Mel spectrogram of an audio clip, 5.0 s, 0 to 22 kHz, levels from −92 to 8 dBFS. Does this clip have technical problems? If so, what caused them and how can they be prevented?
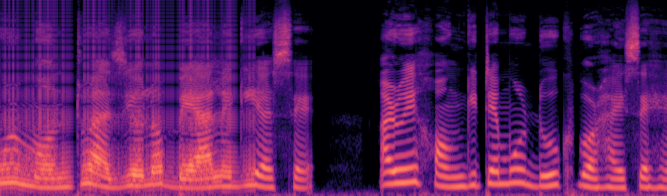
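Yes. From 0 to 1.92 s a block size mismatch (padded) leaves zero-filled gaps in every block, causing a 100 Hz buzz and slowing the speech to 0.919 speed at about normal pitch. On a waveform these appear as flat gaps every 10 ms, and on a spectrogram as harmonic lines at 100 Hz multiples. To prevent it, make sure the writing and reading stages use the same block size.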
